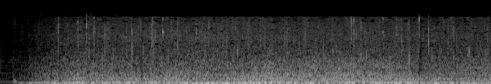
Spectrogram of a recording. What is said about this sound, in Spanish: Las explosiones vuelven al Cumbre Vieja y en cada una de ellas expulsa pequeñas piedras como si fuera granizo, a una gran altura además.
